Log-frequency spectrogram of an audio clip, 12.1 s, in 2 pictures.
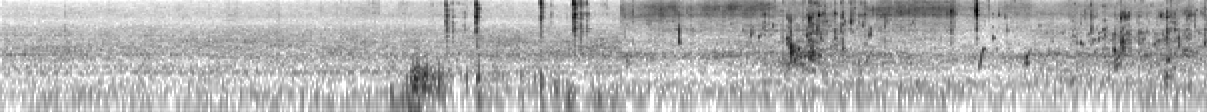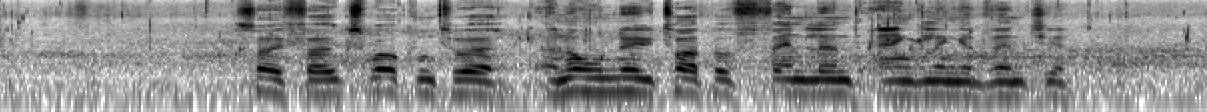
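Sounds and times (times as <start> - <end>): water splashing around paddle: 3.1 - 9.2, 11.3 - 12.0.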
